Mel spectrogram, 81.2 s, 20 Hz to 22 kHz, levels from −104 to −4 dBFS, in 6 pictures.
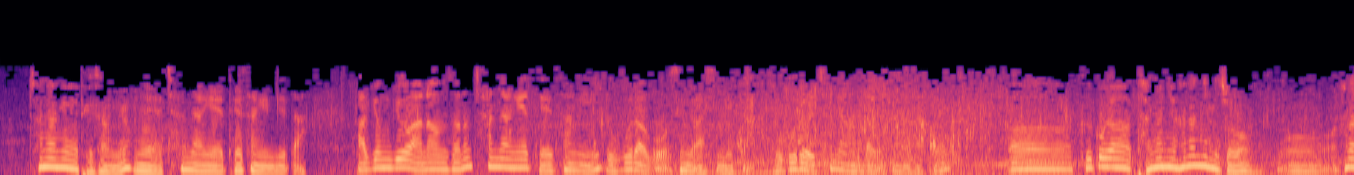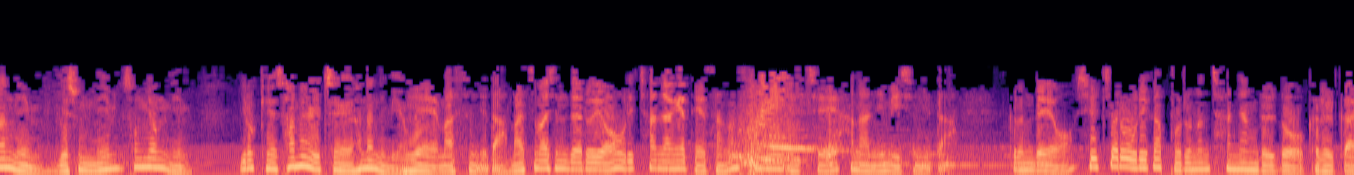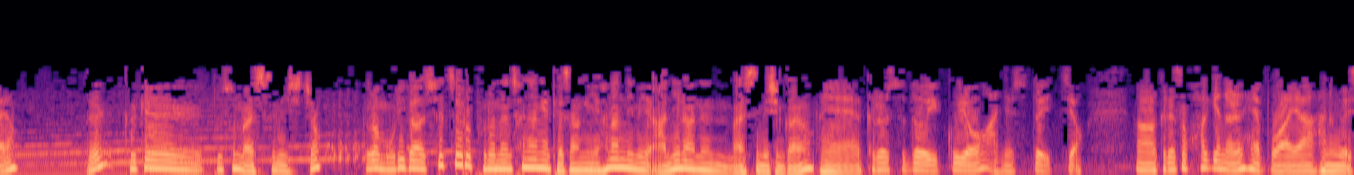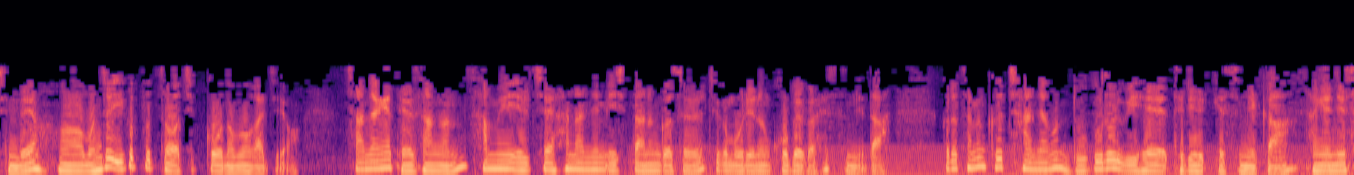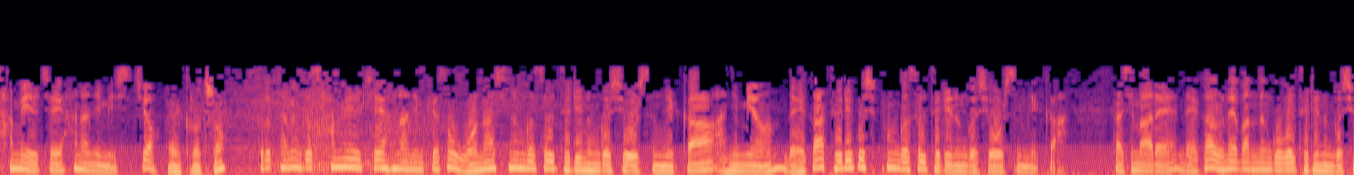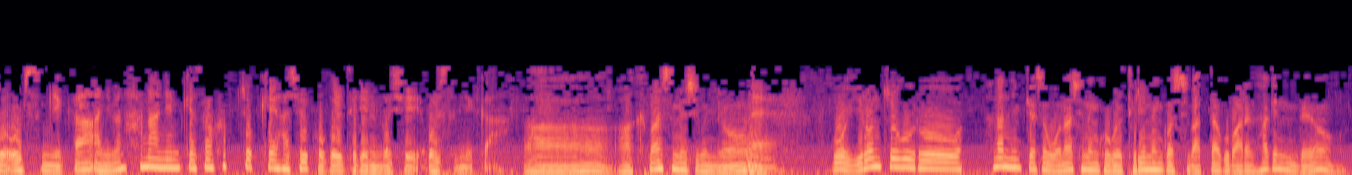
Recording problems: garbled, watery; badly; nothing above 5 kHz
distortion; slight; 9% of the sound clipped
traffic noise; noticeable; throughout; 10 dB below the speech
electrical hum; faint; from 6 to 29 s and from 47 s on; 50 Hz, 20 dB below the speech
crackling; faint; from 1:14 to 1:16; 30 dB below the speech

